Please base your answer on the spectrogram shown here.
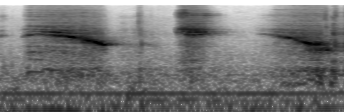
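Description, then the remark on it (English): A person whistles three breathy, wavering notes that slide downward in pitch, the middle one short and high. The whistling is airy and somewhat faint, with a low hum underneath and no talking. “it was the worst whistling I've ever done.”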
